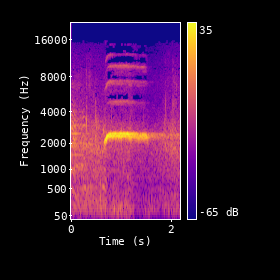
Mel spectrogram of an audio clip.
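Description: Umpire's whistle blown in one steady, shrill blast of under a second, starting about two-thirds of a second in and leaving a short fading tail.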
